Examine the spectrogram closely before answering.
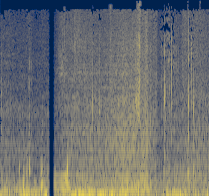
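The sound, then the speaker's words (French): A radio station's car passes on a road without stopping, its engine and tire noise forming a steady, fairly loud rush with a faint tonal hum, over outdoor wind and background noise and a brief cut. “Alors que je vois une magnifique voiture de la belle radio qui s'appelle Plein Air. Et oui, ils ne s'arrêtent même pas”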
